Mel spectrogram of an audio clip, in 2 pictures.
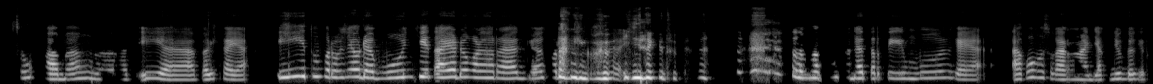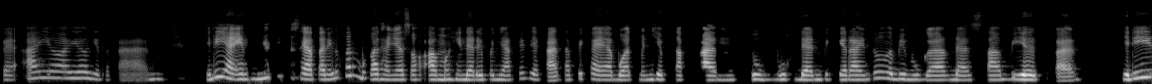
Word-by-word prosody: Suka 305 -3 -6 0.2
banget, 240 -4 -8
iya, 275 -4 -1 0.3
apalagi 230 +3 -4
kayak, 220 -1 -2 0.3
"Ih, 365 +4 +6
itu 370 0 -8
perutnya 340 +1 +1
udah 315 -2 +4
buncit, 330 +5 +2
ayo 325 +1 +7
dong 340 -1 -1
olahraga 285 -1 -1
kurangin 315 -2 +8
gulanya," 275 +4 +9 0.2
gitu 290 -1 -3
kan, - - -33 1.0
lemaknya 305 0 +1 0.2
udah 285 0 +1
tertimbun, 270 +2 -7
kayak, 220 -2 -4 0.3
aku 245 +5 -2
nggak 310 - -6
suka 230 -2 0
ngajak 220 0 -6
juga 255 -1 -3 0.2
kayak, 215 -1 -14
"Ayo-ayo," 295 0 -7
gitu 225 -2 -13
kan. - - -16 0.6
Jadi 310 - -2
ya, 275 - +5
intinya 250 +4 -2
sih 380 -1 -22
kesehatan 235 -4 0
itu 295 - -11
kan 410 0 -1
bukan 240 -4 -1
hanya 220 0 -3
soal 220 0 -2
menghindari 220 -1 -2
penyakit 220 +5 -7
ya, 245 - -5
Kak. 195 +4 -2
Tapi 250 +4 -11
kayak 215 -4 -3
buat 210 0 -1
menciptakan 210 -1 -2 0.2
tubuh 225 0 -3
dan 225 0 -1
pikiran 220 -2 -3
itu 280 +6 -9
lebih 245 -4 -2
bugar, 210 -2 -3
dan 210 -1 -4
stabil, 220 +1 +3
gitu - - -41
kan. - - -2 0.4
Jadi, 285 +9 +4
245 Hz, 155 wpm, -22 LUFS, 220-295 Hz, 1.0 s, gulanya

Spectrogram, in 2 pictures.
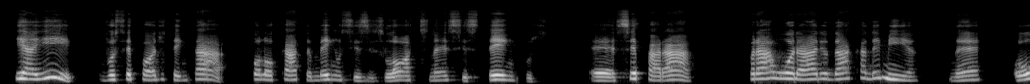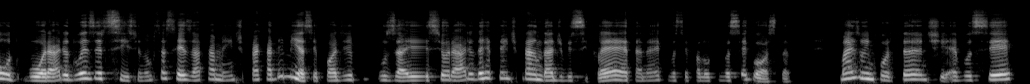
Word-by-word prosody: e 270 0 +8
aí 270 +5 +5 0.2
você 220 +3 +1
pode 230 -1 -3
tentar 220 +2 -1 0.2
colocar 215 -2 -1
também 215 +1 -1
esses 200 -6 -8
slots, 180 +7 -3
né, 190 +2 -7
esses 320 +12 -9
tempos, 200 - +2 0.4
eh, 175 -1 +4
separar 210 0 +2 0.5
para 260 +3 +4
o 275 -1 0
horário 245 -1 +4
da 245 +2 +1
academia, 270 -9 0 0.3
né, 200 +5 -3 0.3
ou 235 +3 +5
o 180 - -3
horário 175 +5 +4
do 220 +4 -6
exercício. 260 -9 -1
Não 180 - -13
precisa 270 +7 -9
ser 245 - +1
exatamente 210 +1 -5
pra 220 - -3
academia, 280 +7 +1
você 170 - -10
pode 180 +4 -5 0.2
usar 185 -4 -2
esse 185 +1 -3
horário, 200 +3 -2
de 260 - +3
repente, 280 -1 -6
pra 245 - 0
andar 220 -6 0
de 185 0 -7
bicicleta, 180 +1 -2
né, 185 +3 -12
que 200 -3 -33
você 175 0 -17
falou 170 -1 -11
que 175 +2 -31
você 175 +5 -7
gosta. 130 - -8 0.5
Mas 275 +5 0
o - - 0
importante 220 0 -2
é 190 - -8
você, 215 +5 +2
210 Hz, 155 wpm, -23 LUFS, 185-245 Hz, 0.5 s, e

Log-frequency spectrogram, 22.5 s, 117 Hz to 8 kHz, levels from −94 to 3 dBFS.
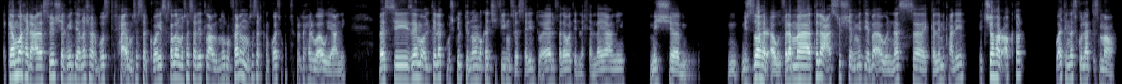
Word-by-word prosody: كام 175 +3 +8
واحد 195 -3 +6
على 145 +1 +5
الsocial 180 +4 -3
media 160 +1 -5
نشر 155 +1 -3
post، 155 0 -16
في - - -24
حق - - +2
المسلسل 155 +5 -4
كويس، 150 +3 -3
خلّى 165 +1 +1
المسلسل 160 0 -3
يطلع 155 -2 0
للنور، 135 +3 -8
وفعلًا 170 +7 +2
المسلسل 170 -1 -6
كان 130 -7 -19
كويس 150 +3 -5
وكانت 175 - -31
فكرته 140 +1 -16
حلوة 140 -1 -1
أوي 125 -3 +1
يعني. 110 +1 -4 0.7
بس 140 +2 +3 0.2
زي 170 +4 +2
ما 170 - 0
قُلت 140 +3 -5
لك 170 +1 -1
مشكلته 155 +4 -10
إن 140 - -11
هو 150 +1 -1
ما 140 -1 -4
كانش 150 -1 -8
فيه 140 -1 -12
مسلسلين 125 -1 -10
تُقال، 135 0 -3
فدوّة 130 -1 -3
اللي 105 0 -14
خلاه 105 +3 -9
يعني 125 0 -4 0.5
مش 130 +3 -6
آمم 115 -4 +1 0.9
م 115 +1 -12
مش 130 +1 -10
ظاهر 165 -2 +7
أوي. 115 -1 +3
فلما 150 +3 +8
طلع 180 +5 +2
على - - +3
الsocial 170 -2 -10
media 150 -2 -8
بقى 130 -1 -1
والناس 140 +5 -6
اتكلمت 130 +1 -4
عليه، 155 +6 -6 0.3
اتشهر 180 -1 +4
أكتر، 190 +6 -3 0.7
وبقت - - -1
الناس 160 +1 -5
كلها 150 0 -1
بتسمعُه. 130 -6 -4
145 Hz, 165 wpm, -21 LUFS, 130-160 Hz, 0.9 s, كام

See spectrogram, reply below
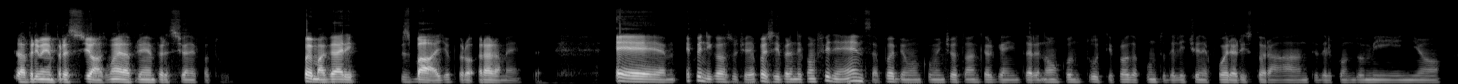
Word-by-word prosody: La - - +4
prima 120 +1 +5
impression 110 -2 +3
secondo 110 +5 -7
me 125 - +6
la 110 -2 +5
prima 115 -2 -4
impressione 110 -1 -6
fa - - -21
tut - - -40 0.7
poi - - +7
magari 115 0 +4 0.4
sbaglio, 110 -2 +2
però 110 - -5
raramente. 95 -9 -3 0.7
Ehm, 120 -5 +5
e - - -9
quindi 170 -10 -3
cosa 125 -1 -3
succede: 115 -1 -9
poi - - +1
si 120 -1 -7
prende 120 0 -6
confidenza, 135 +3 -5
poi 135 - -4
abbiamo 110 -3 -12
incominciato 110 +1 -12
anche 115 0 -12
a - - -7
organizzare 105 -1 -10
no, 110 0 -12
con 110 -1 -13
tutti, 120 0 -14
però 115 -1 -9
da 110 - -10
appunto 115 +1 -15
delle 105 0 -15
cene 105 -2 -12
fuori 110 0 -6
al 100 - -4
ristorante 105 -1 -14
del 100 -1 -18
condominio, 105 -1 -16
110 Hz, 175 wpm, -21 LUFS, 105-120 Hz, 0.7 s, poi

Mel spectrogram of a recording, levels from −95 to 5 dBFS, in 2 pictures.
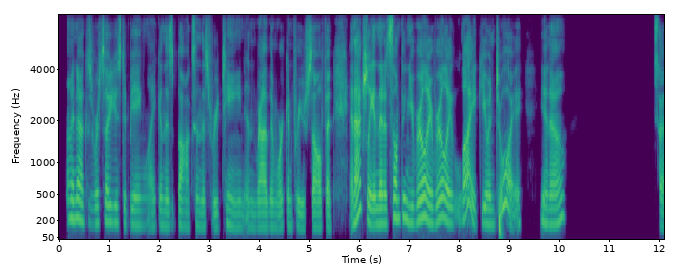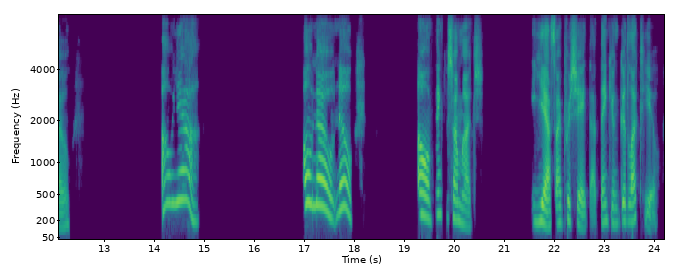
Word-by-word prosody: I 215 0 -1
know 210 -2 +2
'cause 180 -3 -9
we're 170 - -3
so 190 +2 0
used 180 -1 -2
to 160 - -6
being 155 -1 -5
like 145 - -10
in 150 -1 -6
this 140 0 -3
box 145 -2 -4
in 145 -1 -8
this 140 0 -4
routine 135 -1 -6
and 135 -1 -11
rather 135 0 +2
than 135 -1 -6
working 140 +2 -5
for - - -10
yourself 135 +1 -1
and - - -1 0.3
and - - +2
actually, 190 - +7
and 160 +1 0
then 165 0 +5
it's 165 - +1
something 220 -2 +1
you 175 -1 -2
really, 200 -1 +4
really 190 -1 +2
like, 190 -4 0
you 165 -1 -1
enjoy, 340 - -1 0.4
you - - -3
know. 170 +9 -1 1.8
So - - -4 1.9
Oh, 390 +2 -1
yeah. 415 +1 0 2.1
Oh, 390 +2 +6
no, 340 - +5
no. 315 - +2 1.3
Oh, 245 -5 +6
thank 265 0 -3
you - - -19
so 215 -3 +4
much. 150 -6 -3 0.9
Yes, 180 -5 +3
I 170 - +3
appreciate 170 -7 -1
that. - - -9
Thank 185 0 -3
you 175 - -4
and 165 - -14
good 195 -1 -1
luck 190 +3 +1
to - - -12
you. - - -8
175 Hz, 145 wpm, -23 LUFS, 150-220 Hz, 2.1 s, actually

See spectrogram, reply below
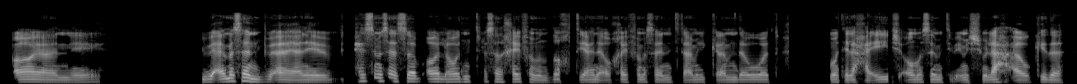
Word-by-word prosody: آه، 120 +1 +4
يعني 110 -1 -3 1.0
بيبقى - - +3
مثلًا 150 +2 +6
بيبقى 110 -2 +3
يعني 105 +1 +1
بتحسي 155 +9 +1
مثلًا 155 0 +3
السبب 140 -1 +2
آه 125 +1 +2
اللي 120 -2 -3
هو 125 +1 -1
ده 125 - -10
أنتِ 120 - -11
مثلًا 125 0 +1
خايفة 120 -3 0
من 100 -1 -8
ضغط 115 +2 -7
يعني 110 0 0
أو 100 - -4
خايفة 115 +1 -4
مثلًا 115 -1 -2
إن 105 - -5
أنتِ 110 - -10
تعملي 110 +1 -3
الكلام 110 +1 -5
دوَّة، 110 0 -4 0.6
وما 110 - -1
تلحقيش 110 +2 +1
أو 110 - 0
مثلًا 115 +1 0
بتبقي 105 - -8
مش 105 0 +3
ملاحقة 115 -1 +3
أو 100 0 +2
كده، 105 -2 -2
110 Hz, 200 wpm, -27 LUFS, 105-120 Hz, 1.0 s, مثلًا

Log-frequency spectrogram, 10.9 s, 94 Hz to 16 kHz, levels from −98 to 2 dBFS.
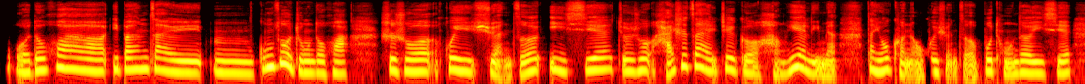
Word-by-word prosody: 我 195 -4 0
的 220 +2 +2
话 230 -4 +1
一 240 - -1
般 240 +1 +1
在， 230 -3 0 0.4
嗯， 190 -2 0
工 265 +6 +5
作 310 0 +4
中 195 -4 +1
的 190 0 0
话 185 0 -2 0.3
是 225 - 0
说 210 -1 0
会 220 -4 +2
选 180 -8 0
择 195 +8 -1
一 220 -3 0
些， 230 +3 0
就 210 -2 -2
是 210 - 0
说 220 +1 +1
还 - - -2
是 285 +7 0
在 270 -6 +1
这 240 -3 0
个 95 - -2
行 180 - -5
业 265 +2 +4
里 185 -2 +1
面， - - -1 0.3
但 235 - -1
有 215 +2 +3
可 225 - -3
能 - - -2
会 205 - -1
选 200 - -5
择 - - -4
不 210 - +1
同 195 - -3
的 190 0 +2
一 185 - +2
些， 185 +2 -1
215 Hz, 240 characters per minute, -25 LUFS, 195-235 Hz, 0.4 s, 工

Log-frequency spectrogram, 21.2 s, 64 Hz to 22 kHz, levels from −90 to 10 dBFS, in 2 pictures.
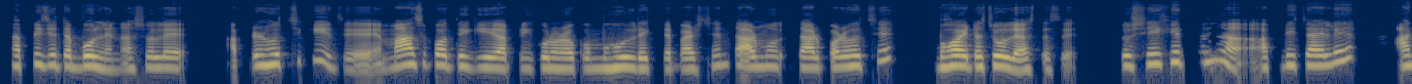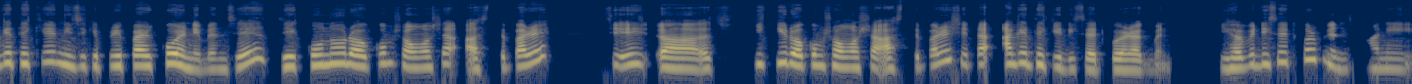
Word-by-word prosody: আপনি 265 +2 -7
যেটা 235 -2 0
বললেন, 200 -6 +4
আসলে 205 +1 -3 0.5
আপনার 235 - -4
হচ্ছে 255 +3 -2
কি 340 - -5 0.2
যে 185 - -9 0.3
মাঝপথে 245 -2 +4
গিয়ে 205 0 0
আপনি 195 0 -15
কোনরকম 195 -1 -1
ভুল 210 +1 +3
দেখতে 190 0 -4
পারছেন, 190 +5 -3
তারমো 220 +1 +3 0.2
তারপরে 205 +1 +2
হচ্ছে, 230 +8 -3 0.5
ভয়টা 225 -1 +6
চলে 215 -5 +7
আসতেছে। 180 -1 -13 0.4
তো - - -1
সেইক্ষেত্রে 295 +3 -2
না, - - +4 0.2
আপনি 215 +4 -5
চাইলে 240 +5 +3 0.5
আগে 250 +5 +2
থেকে 270 +2 -2 0.2
নিজেকে 225 0 -4
prepare 230 0 +3
করে 270 -3 +9
নিবেন 185 +1 -8
যে, 235 - +4 0.3
যে 220 - +5 0.2
কোন 245 +1 +3 0.2
রকম 235 +4 +1
সমস্যা 210 +5 0 0.2
আসতে 195 - -8
পারে 235 +7 +4 0.5
সে 240 - -8 0.4
আস 190 -1 +2 0.3
কি, 265 - -5
কি 290 - 0
রকম 245 0 +3
সমস্যা 210 -1 +1
আসতে 200 - -13
পারে, 250 +6 0
সেটা 260 0 -2 0.2
আগে 275 +1 +1
থেকে 235 -4 -1
decide 180 -2 -2
করে 180 -1 +2
রাখবেন। 170 - -8 0.4
কিভাবে 200 +4 -2
decide 295 +3 -4
করবেন? 330 - -1 0.2
মানে 190 0 -10
225 Hz, 160 wpm, -23 LUFS, 200-250 Hz, 0.5 s, করে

